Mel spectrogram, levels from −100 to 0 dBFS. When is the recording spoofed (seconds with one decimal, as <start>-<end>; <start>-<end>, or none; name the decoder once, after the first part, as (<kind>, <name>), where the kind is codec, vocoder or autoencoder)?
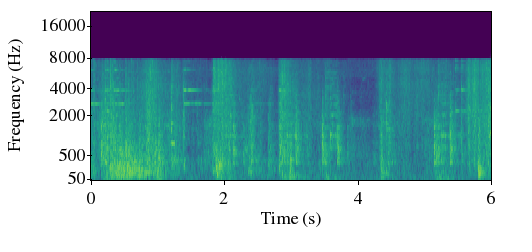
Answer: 4.0-4.5 (vocoder, Vocos)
